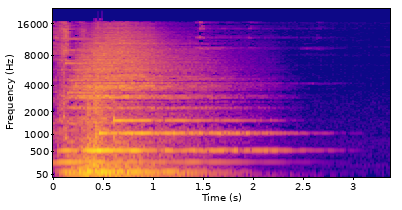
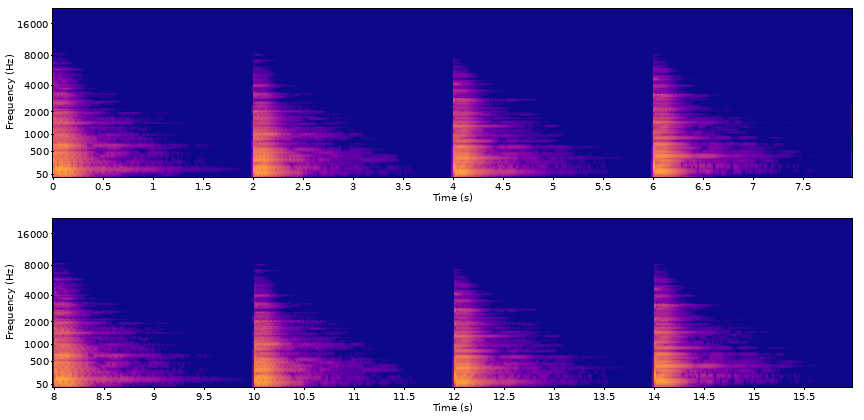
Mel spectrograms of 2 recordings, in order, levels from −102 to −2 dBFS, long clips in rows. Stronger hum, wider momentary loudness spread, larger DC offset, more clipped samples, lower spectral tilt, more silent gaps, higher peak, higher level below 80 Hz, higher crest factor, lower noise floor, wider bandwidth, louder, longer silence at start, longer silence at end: neither; first, 23 LU vs 16 LU; neither; neither; second, -3.5 dB/octave vs -9.5 dB/octave; neither; first, 0 dBFS vs -14 dBFS; first, -28 dBFS vs -46 dBFS; about the same, 18 dB vs 22 dB; second, -75 dBFS vs under -90 dBFS; first, 17 kHz vs 6.2 kHz; first, -14 LUFS vs -31 LUFS; about the same, 0 s vs 0 s; second, 1.15 s vs 1.65 s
